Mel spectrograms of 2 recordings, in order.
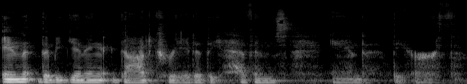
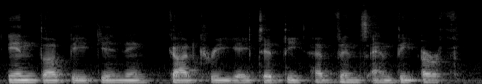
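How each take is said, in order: First: It is said in a normal speaking voice. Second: It is said in a flat robotic voice.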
